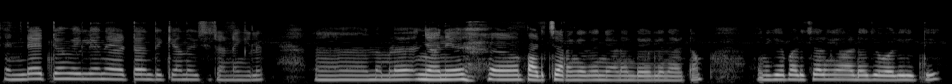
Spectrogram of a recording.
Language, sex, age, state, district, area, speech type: Malayalam, female, 18-30, Kerala, Kozhikode, rural, spontaneous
